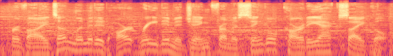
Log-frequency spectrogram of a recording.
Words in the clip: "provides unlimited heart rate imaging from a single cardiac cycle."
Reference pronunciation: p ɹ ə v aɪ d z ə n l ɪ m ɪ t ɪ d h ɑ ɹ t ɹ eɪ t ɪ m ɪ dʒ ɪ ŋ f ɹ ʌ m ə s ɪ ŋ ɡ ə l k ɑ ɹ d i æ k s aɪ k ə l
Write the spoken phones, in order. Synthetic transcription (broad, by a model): p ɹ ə v aɪ d z ə n l ɪ m ɪ t ɪ d h ɑ ɹ t ɹ eɪ t ɪ m ɪ dʒ ɪ ŋ f ɹ ʌ m ə s ɪ ŋ ɡ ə l k ɑ ɹ d i æ k s aɪ k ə l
